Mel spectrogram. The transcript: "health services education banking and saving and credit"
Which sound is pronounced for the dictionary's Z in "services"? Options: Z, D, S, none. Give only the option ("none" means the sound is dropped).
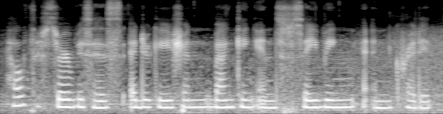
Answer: S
